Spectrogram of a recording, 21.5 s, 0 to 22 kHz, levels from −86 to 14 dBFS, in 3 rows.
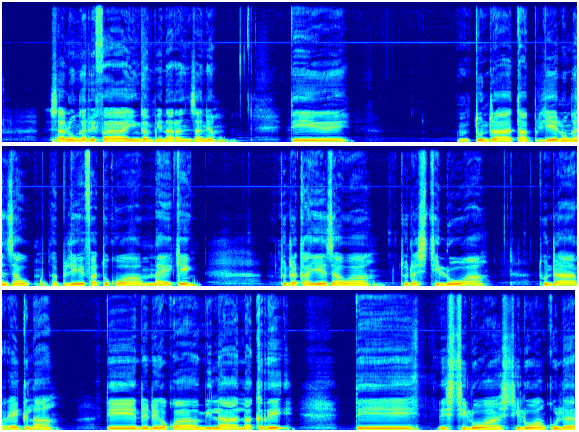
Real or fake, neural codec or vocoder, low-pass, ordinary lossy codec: real; none; none; none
